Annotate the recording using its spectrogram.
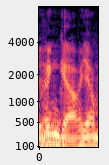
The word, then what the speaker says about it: Berengaria: En 1925, sur le Berengaria, je sais pas comment vous prononcez. – Berengaria, moi je dirais.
